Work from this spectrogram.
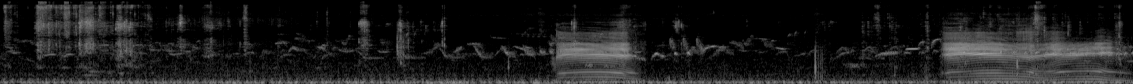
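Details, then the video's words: Tame cattle herded in a rice field give two loud, tonal calls about four seconds apart, the second arching slightly downward, with faint chirping and scattered clicks between them. "Suara Sapi Lembu Jinak"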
